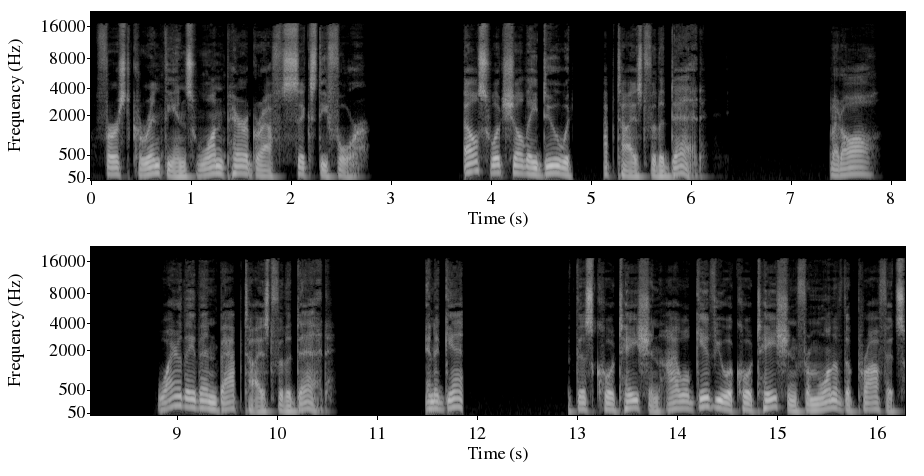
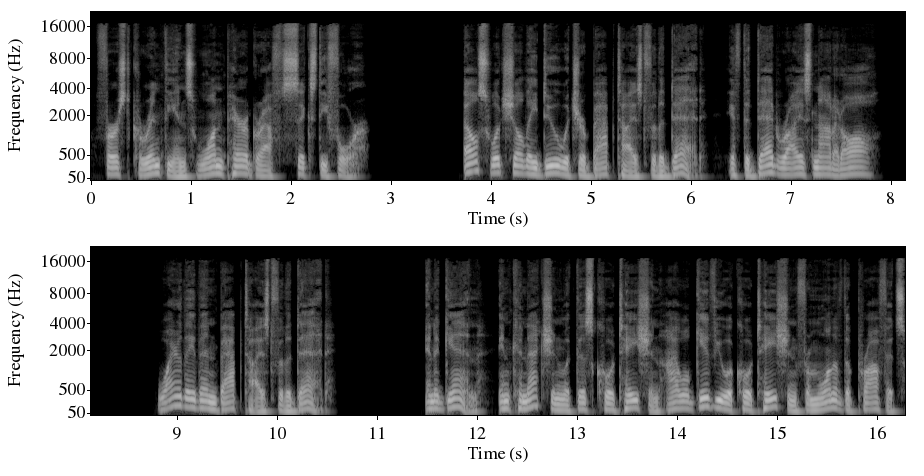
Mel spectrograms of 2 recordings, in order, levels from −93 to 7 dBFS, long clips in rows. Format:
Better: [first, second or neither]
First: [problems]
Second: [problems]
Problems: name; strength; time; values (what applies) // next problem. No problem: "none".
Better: second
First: audio cutting out; at 5 s, at 6.5 s for 1 s and at 12 s for 1 s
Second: none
